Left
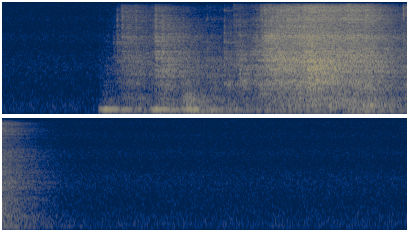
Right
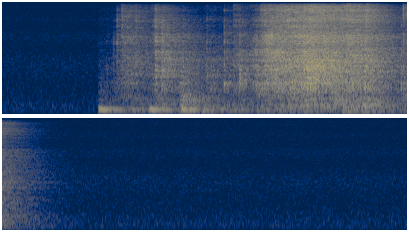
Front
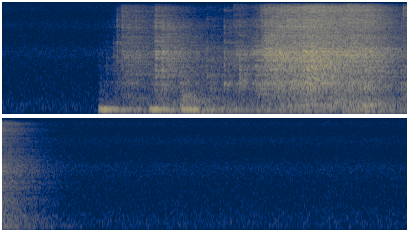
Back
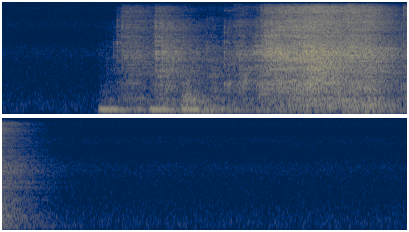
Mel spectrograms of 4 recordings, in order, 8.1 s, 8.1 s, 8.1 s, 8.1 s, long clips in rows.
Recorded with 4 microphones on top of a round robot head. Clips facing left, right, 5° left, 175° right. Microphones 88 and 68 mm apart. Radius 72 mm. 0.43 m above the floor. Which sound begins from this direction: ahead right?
Tearing paper, at 1.0 s.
